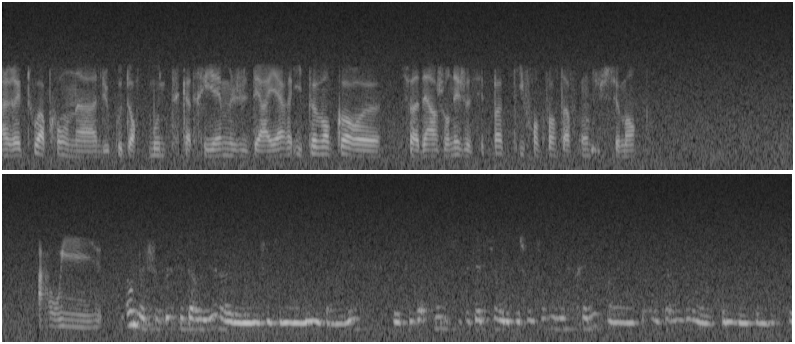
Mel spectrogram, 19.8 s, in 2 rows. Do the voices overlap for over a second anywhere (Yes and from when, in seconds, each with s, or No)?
No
